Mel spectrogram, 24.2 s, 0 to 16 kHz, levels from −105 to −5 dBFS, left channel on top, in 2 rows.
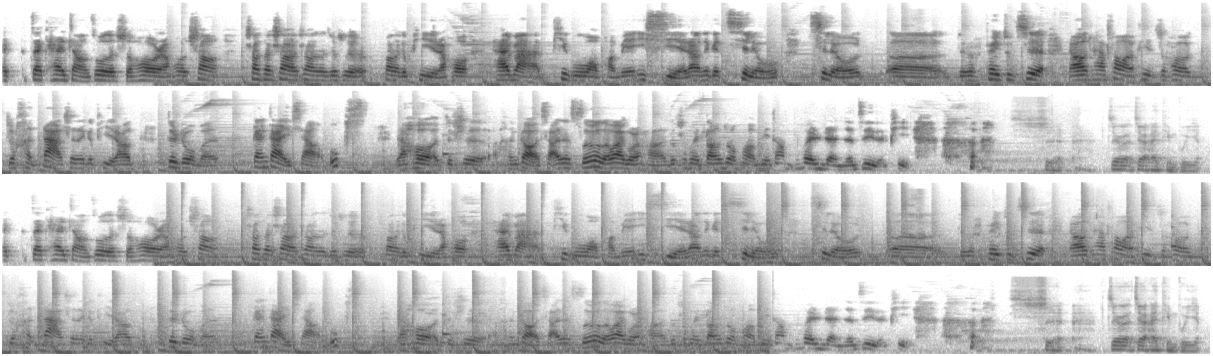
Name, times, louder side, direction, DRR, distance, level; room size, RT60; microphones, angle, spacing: voice 1, 0.0-2.2 2.4-13.4 13.7-14.3 14.6-15.7 16.0-22.0, left 7 dB, 60° left, 0.3 m, -36 dB
sound 1, 1.5-19.8, right 4 dB, 75° right, 0.5 m, -47 dB
sound 2, 4.3-22.9, left 4 dB, 90° left, 1.0 m, -62 dB
voice 2, 22.2-24.1, right 3 dB, 30° right, 0.5 m, -52 dB
7.6 x 4.6 x 3.3 m
head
